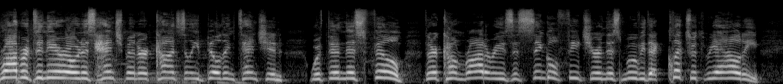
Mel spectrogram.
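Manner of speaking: loud, high-pitched reading. Reading an all-caps five-star Amazon review aloud in a loud, raised voice. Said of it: "It's all in caps. This is why I'm going to, to raise my voice".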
